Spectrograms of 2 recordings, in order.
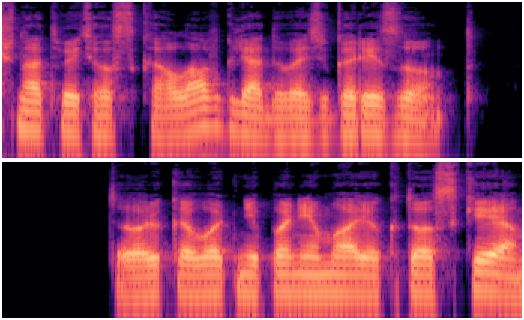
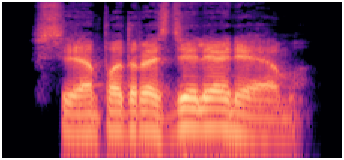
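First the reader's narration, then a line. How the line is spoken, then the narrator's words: Bark over radio. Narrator (Russian): рявкнул он в рацию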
